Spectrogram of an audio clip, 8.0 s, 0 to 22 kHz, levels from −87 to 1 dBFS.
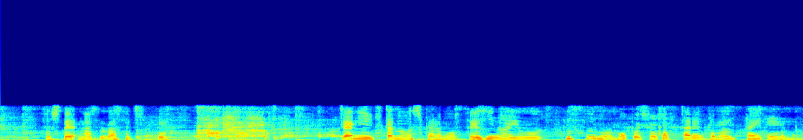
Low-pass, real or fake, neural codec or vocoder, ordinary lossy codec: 5.4 kHz; fake; codec, 24 kHz, 1 kbps, SNAC; none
